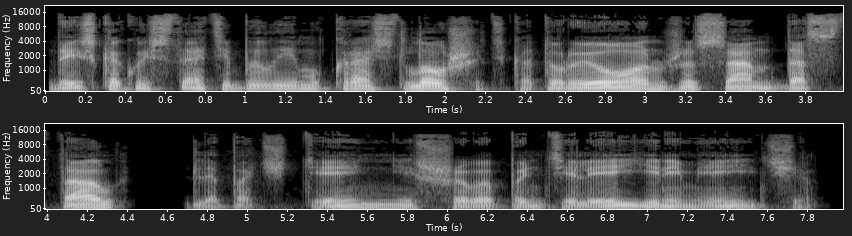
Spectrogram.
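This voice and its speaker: Man narrator, audiobook, expressive, gravelly, bright tone, dry close sound. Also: fairly low pitch, moderate pace, no room sound. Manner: expressive storytelling. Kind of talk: scripted narration.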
